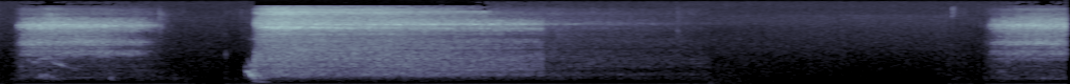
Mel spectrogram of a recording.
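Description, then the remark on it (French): Deep, slow breathing in a breathing exercise, with no talking: a steady inhale filling the lungs to the maximum, a brief hold, then a long hissing exhale releasing everything, starting forceful and gradually fading, before another breath begins. “Alors, une respiration.”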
